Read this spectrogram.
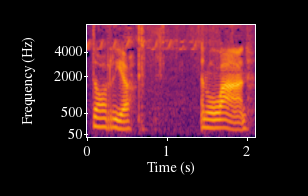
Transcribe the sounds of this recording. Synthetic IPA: d̥ɔɾjɔ | ənlˠaːn

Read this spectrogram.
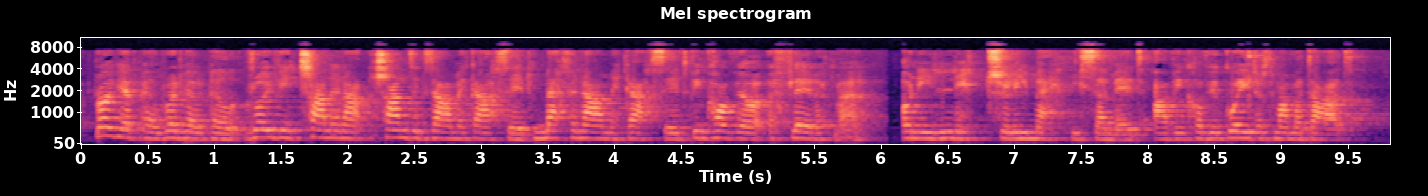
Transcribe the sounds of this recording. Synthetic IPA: rɔjvjadpʰɪlˠrɔjvjadpʰɪlˠrʊɨviːtʰanɛatʰrandɛɡzamɪkasɪdmɛfɛnamɪkasɪdviːnkʰɔvjɔʔəfleɾəpʰma̰ | ɔnilˠɪtʰɾəlˠimɛθisəmɪdaviːnkʰɔvjɔɡwejdʊrθmamadaːd̥

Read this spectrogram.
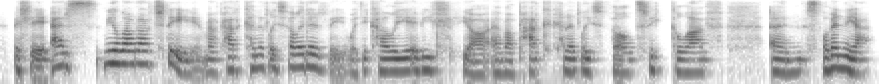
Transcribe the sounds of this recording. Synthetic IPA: vɛɬḭʔɛrsmiːlˠawnatʰriːmapʰarkʰːənɛdlˠejθɔlˠɛɾəɾḭwɛdikʰalˠiɛvejɬjɔɛ̰vɔpʰarkʰːənɛdlˠejθɔ̰lˠtʰrɪɡ̥lˠavənslˠəvɛnja

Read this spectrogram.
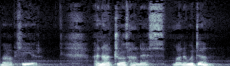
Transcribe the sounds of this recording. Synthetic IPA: mab̥ɬiːr | ənadrɔð̥hanɛsmanəwədan

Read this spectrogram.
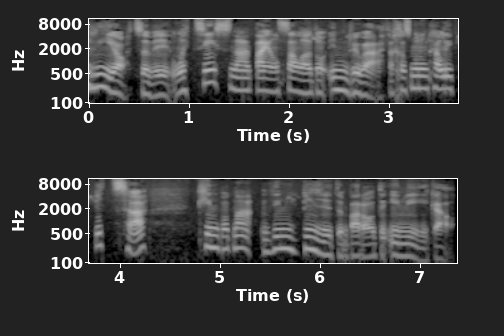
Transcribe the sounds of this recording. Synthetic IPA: rɪɔtʰəvɨlˠɛtʰɪsnadajlˠsalˠadɔʔɪnrɪwa̰ːθaχɔsmanuːnkʰalˠib̥ɪtʰakʰɪnboːdnaðɪmbɨːdənbaɾɔdḭnḭɡ̥a̰lˠ

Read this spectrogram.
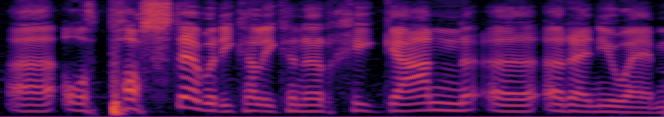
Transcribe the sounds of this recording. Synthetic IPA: əːʔoːθpʰɔstɛwɛdikʰaːlˠikʰənərχiɡanəəɾɛnjʊwɛm

